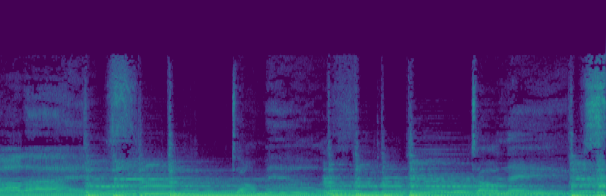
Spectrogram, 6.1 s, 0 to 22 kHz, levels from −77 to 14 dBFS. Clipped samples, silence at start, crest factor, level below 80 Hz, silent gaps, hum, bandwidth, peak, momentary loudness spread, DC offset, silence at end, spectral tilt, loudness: under 0.1%; 0 s; 14 dB; -46 dBFS; none; none; 16 kHz; -2 dBFS; 4 LU; under 0.1%; 0 s; -6.5 dB/octave; -18 LUFS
